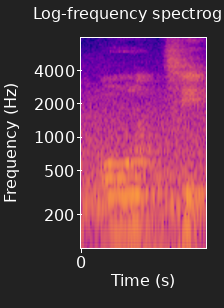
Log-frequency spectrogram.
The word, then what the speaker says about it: 꽃이: 겁니다 예를 들어 가지고 꽃이 같은 경우에는 꽃 플러 2가 청직 형태 소자다 어은 조사가 그럼 어떻게 발음하는 거야 꼬치 이렇게 뒤로 옮겨서 응하는 거지 예 들면 닭 같은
